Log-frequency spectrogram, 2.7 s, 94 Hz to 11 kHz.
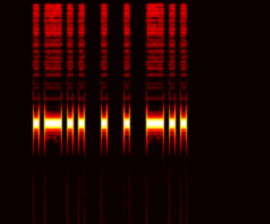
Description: Morse code, heard as a keyed tone, about 21 wpm, 800 Hz. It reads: LEED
